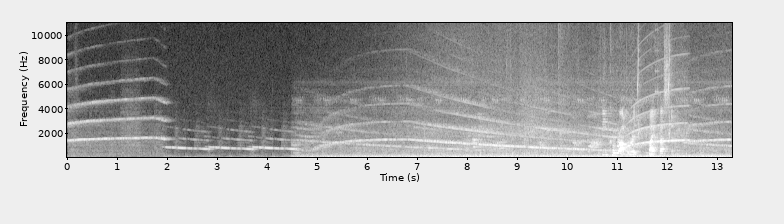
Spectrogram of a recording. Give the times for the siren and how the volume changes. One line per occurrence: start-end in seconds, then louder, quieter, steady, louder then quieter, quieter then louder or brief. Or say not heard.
0.0-13.2 louder.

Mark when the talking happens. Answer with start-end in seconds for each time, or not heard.
10.7-12.2.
